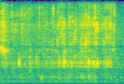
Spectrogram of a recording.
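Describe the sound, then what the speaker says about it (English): Water is poured from a container into a chicken curry mixture in a pan, a soft, continuous splashing trickle lasting just under two seconds, faint and without any voices. "Now I'm just going to add a little bit of water to this"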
